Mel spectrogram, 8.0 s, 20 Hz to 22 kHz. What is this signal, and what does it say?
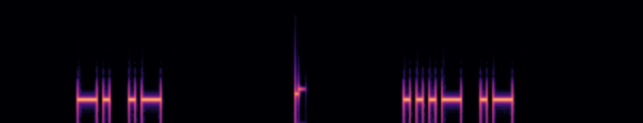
Morse code, heard as a keyed tone, about 15 wpm, 700 Hz. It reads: NA VA
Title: All Cut Numbers - 2-Digit 15wpm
